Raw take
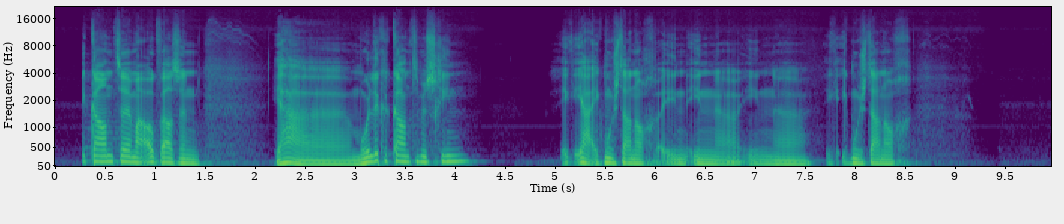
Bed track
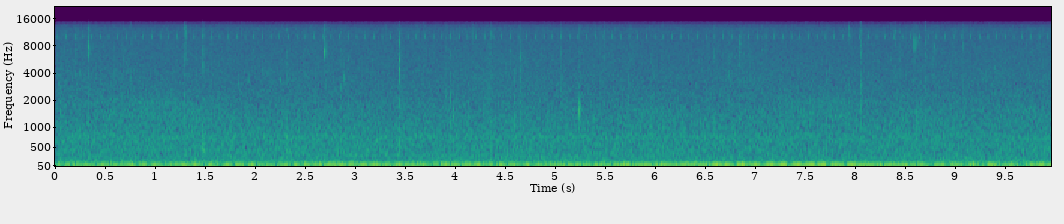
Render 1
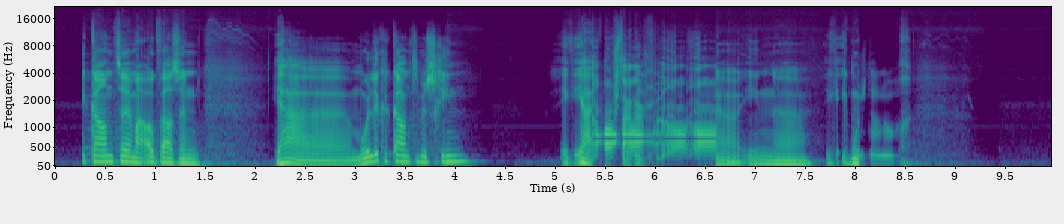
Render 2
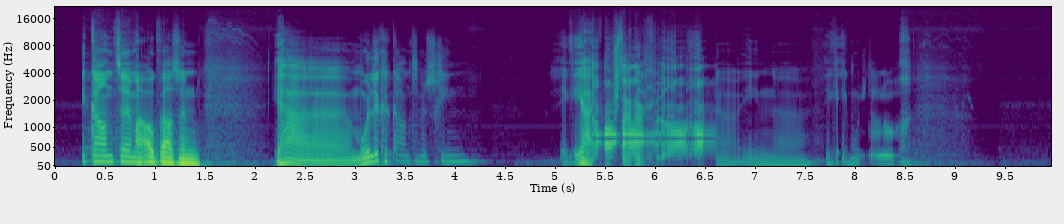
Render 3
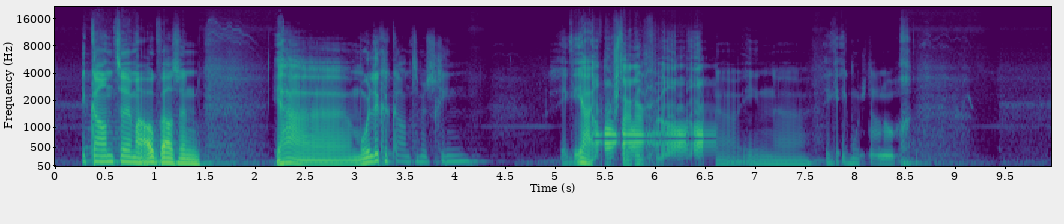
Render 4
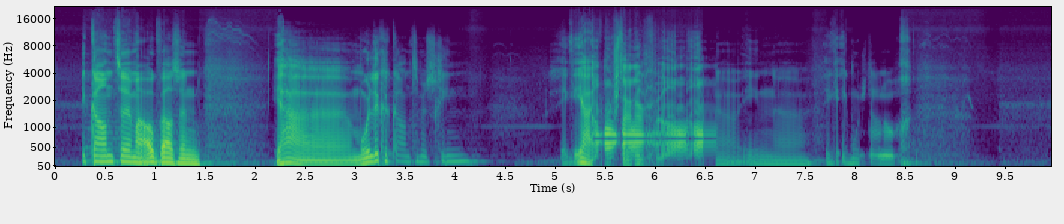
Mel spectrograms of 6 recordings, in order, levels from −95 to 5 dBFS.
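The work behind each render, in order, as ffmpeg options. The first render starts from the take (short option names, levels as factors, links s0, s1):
-filter_complex "[0:a]asettb=1/sr,asplit=3[s0][s1][s2];[s0]atrim=end=2.294[s3];[s1]atrim=start=2.29:end=3.91,asetpts=PTS-STARTPTS,afade=t=in:d=0.004:c=qsin,afade=t=out:st=1.616:d=0.004:c=qsin,highpass=140,lowpass=7500[s4];[s2]atrim=start=3.906[s5];[s3][s4]acrossfade=d=0.004:c1=hsin:c2=qsin[s6];[s6][s5]acrossfade=d=0.004:c1=qsin:c2=hsin,asettb=1/sr,asplit=3[s7][s8][s9];[s7]atrim=end=5.374[s10];[s8]atrim=start=5.37:end=6.62,asetpts=PTS-STARTPTS,afade=t=in:d=0.004:c=qsin,afade=t=out:st=1.246:d=0.004:c=qsin,aeval=exprs='val(0)*sin(2*PI*720*n/s)':c=same[s11];[s9]atrim=start=6.616[s12];[s10][s11]acrossfade=d=0.004:c1=hsin:c2=qsin[s13];[s13][s12]acrossfade=d=0.004:c1=qsin:c2=hsin,asettb=1/sr,asplit=3[s14][s15][s16];[s14]atrim=end=8.044[s17];[s15]atrim=start=8.04:end=8.46,asetpts=PTS-STARTPTS,afade=t=in:d=0.004:c=qsin,afade=t=out:st=0.416:d=0.004:c=qsin,asplit=3[s18][s19][s20];[s18]bandpass=f=300:t=q:w=8,volume=1[s21];[s19]bandpass=f=870:t=q:w=8,volume=0.501[s22];[s20]bandpass=f=2240:t=q:w=8,volume=0.355[s23];[s21][s22][s23]amix=inputs=3:normalize=0[s24];[s16]atrim=start=8.456[s25];[s17][s24]acrossfade=d=0.004:c1=hsin:c2=qsin[s26];[s26][s25]acrossfade=d=0.004:c1=qsin:c2=hsin"
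-filter_complex "[0:a]asettb=1/sr,asplit=3[s0][s1][s2];[s0]atrim=end=0.834[s3];[s1]atrim=start=0.83:end=1.45,asetpts=PTS-STARTPTS,afade=t=in:d=0.004:c=qsin,afade=t=out:st=0.616:d=0.004:c=qsin,tiltshelf=f=1300:g=8.5[s4];[s2]atrim=start=1.446[s5];[s3][s4]acrossfade=d=0.004:c1=hsin:c2=qsin[s6];[s6][s5]acrossfade=d=0.004:c1=qsin:c2=hsin,asettb=1/sr,asplit=3[s7][s8][s9];[s7]atrim=end=3.354[s10];[s8]atrim=start=3.35:end=5.15,asetpts=PTS-STARTPTS,afade=t=in:d=0.004:c=qsin,afade=t=out:st=1.796:d=0.004:c=qsin,acompressor=threshold=0.0112:ratio=6:attack=3.2:release=140:knee=1:detection=peak[s11];[s9]atrim=start=5.146[s12];[s10][s11]acrossfade=d=0.004:c1=hsin:c2=qsin[s13];[s13][s12]acrossfade=d=0.004:c1=qsin:c2=hsin,asettb=1/sr,asplit=3[s14][s15][s16];[s14]atrim=end=6.484[s17];[s15]atrim=start=6.48:end=8.24,asetpts=PTS-STARTPTS,afade=t=in:d=0.004:c=qsin,afade=t=out:st=1.756:d=0.004:c=qsin,acompressor=threshold=0.0112:ratio=12:attack=3.2:release=140:knee=1:detection=peak[s18];[s16]atrim=start=8.236[s19];[s17][s18]acrossfade=d=0.004:c1=hsin:c2=qsin[s20];[s20][s19]acrossfade=d=0.004:c1=qsin:c2=hsin"
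-filter_complex "[0:a]acrossover=split=260|850|5400[s0][s1][s2][s3];[s0]alimiter=limit=0.112:level=0:latency=1[s4];[s2]acompressor=mode=upward:threshold=0.00224:ratio=2.5[s5];[s4][s1][s5][s3]amix=inputs=4:normalize=0"
-af "volume=1.78,alimiter=limit=0.891:level=0:latency=1"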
